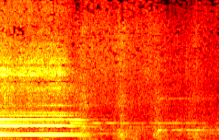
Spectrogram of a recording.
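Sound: train rolling on tracks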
